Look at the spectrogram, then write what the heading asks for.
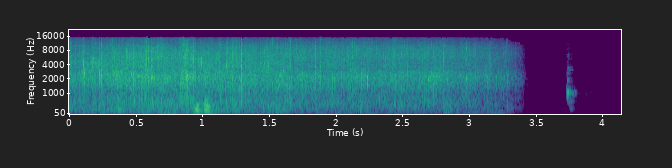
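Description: Audience applause for a team after a workplace training demonstration: steady, dense clapping for about three seconds that cuts off abruptly, followed by silence and one faint click.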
